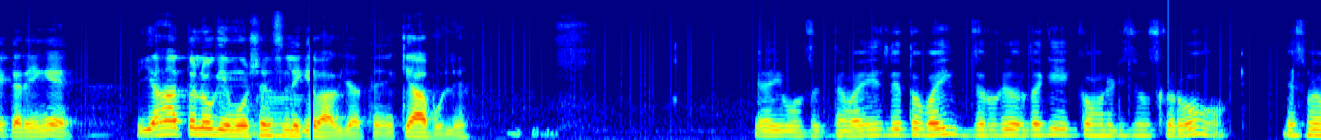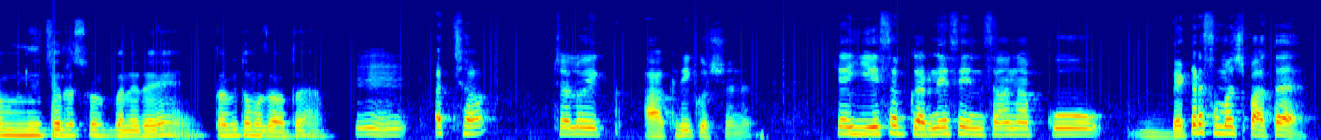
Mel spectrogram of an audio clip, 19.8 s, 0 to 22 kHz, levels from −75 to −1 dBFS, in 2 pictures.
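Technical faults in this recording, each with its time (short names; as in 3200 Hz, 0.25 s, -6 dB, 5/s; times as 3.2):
crackle 21/s -29 dBFS
2.33–2.36 gap 32 ms
8.77 pop -11 dBFS
10.31–10.32 gap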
